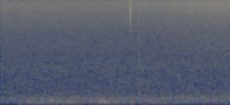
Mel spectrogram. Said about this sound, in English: and you can kind of hear a river in the background,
